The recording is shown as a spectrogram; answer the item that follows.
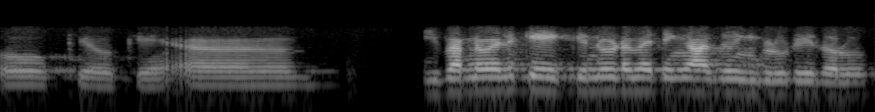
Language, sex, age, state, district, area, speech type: Malayalam, male, 18-30, Kerala, Thrissur, urban, conversation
